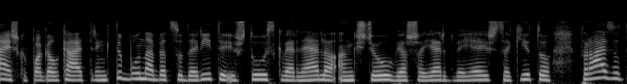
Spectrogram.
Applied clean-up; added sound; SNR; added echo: neural mask model DeepFilterNet 3.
